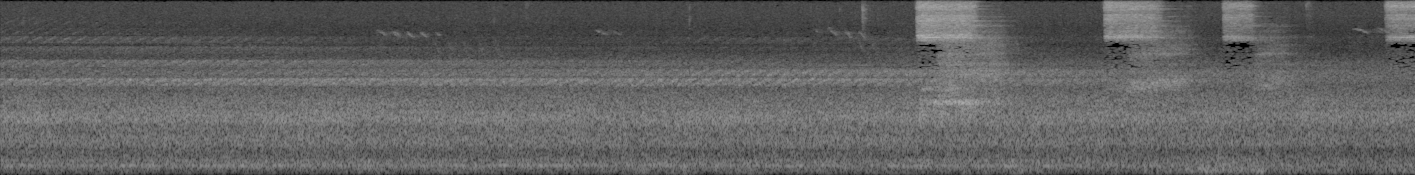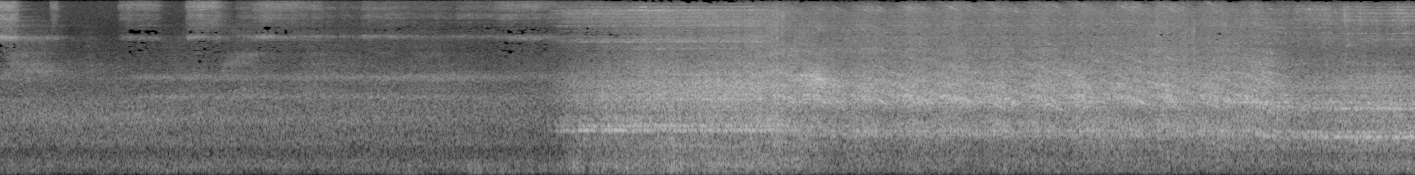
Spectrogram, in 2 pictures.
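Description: A train running on the line, with a steady rumble and a few short high clicks. About twenty seconds in it becomes markedly louder, and a thin steady high tone rides over the noise.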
